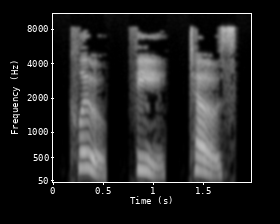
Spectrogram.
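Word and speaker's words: Clufetos: Repeat after me. Clufidos.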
